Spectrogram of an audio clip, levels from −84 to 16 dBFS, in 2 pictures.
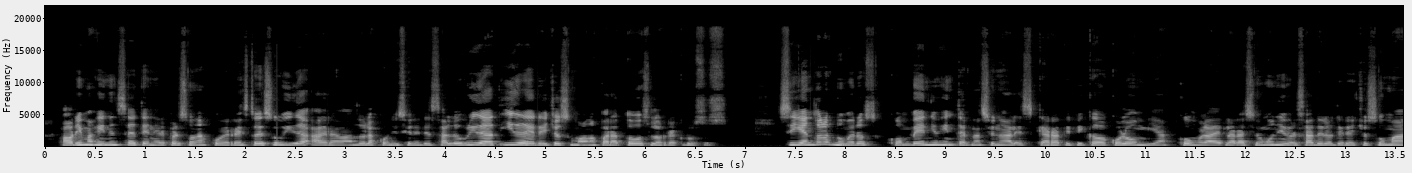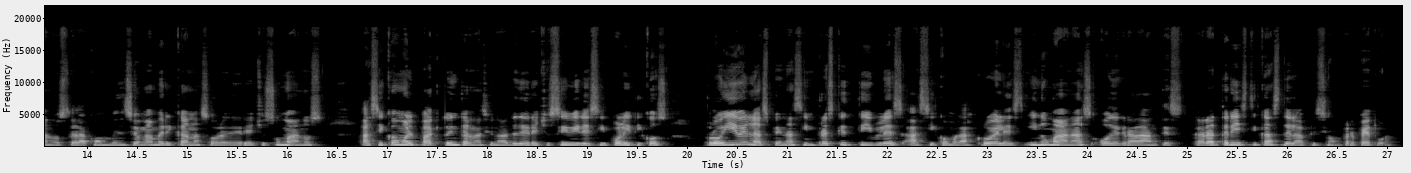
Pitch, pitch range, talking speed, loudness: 230 Hz, 215-255 Hz, 160 wpm, -21 LUFS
